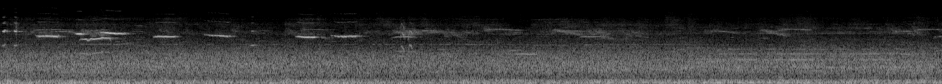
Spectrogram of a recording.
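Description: A small bird calling in short, high chirps, many in the first few seconds and scattered after, over a steady rushing background noise.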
